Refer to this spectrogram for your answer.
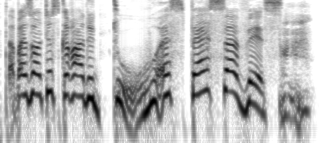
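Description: Woman reading cold male warlord, slow and threatening, dry close sound, storybook. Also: sits high, very animated, no echo, voice pushed up, heavily acted.

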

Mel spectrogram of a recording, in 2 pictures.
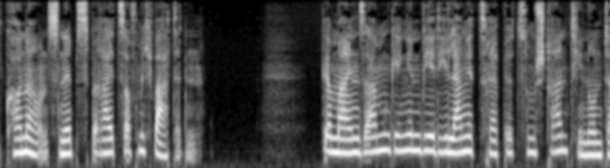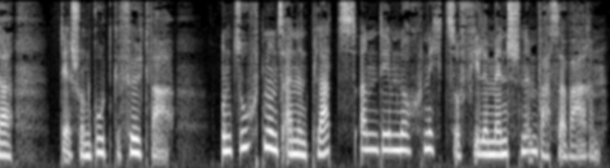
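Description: A woman narrates a novel in the first person with a measured, intimate delivery. Her voice carries a gravelly texture. The recording is dry and close, with no room sound. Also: mid-range voice, darkish tone, no room sound. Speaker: audiobook narrator.

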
